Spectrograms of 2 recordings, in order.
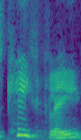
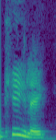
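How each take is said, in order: First: Keighley with th, "Keeth-lee". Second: Keighley with no th, "Kee-lee". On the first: Host sums up the local name, Keighley said Keeth-lee. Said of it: "that's why it's known as Keighley". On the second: Host sums up the rejected reading, Keighley said Kee-lee. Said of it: "rather than Keighley". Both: Shown as a demonstration.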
